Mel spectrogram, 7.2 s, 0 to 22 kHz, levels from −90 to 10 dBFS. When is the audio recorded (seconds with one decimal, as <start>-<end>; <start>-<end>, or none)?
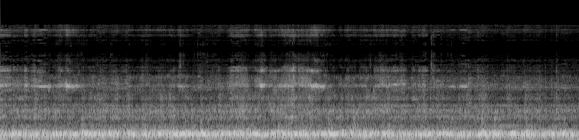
0.0-0.6; 1.2-1.6; 2.4-3.0; 4.9-7.2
